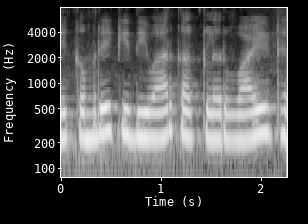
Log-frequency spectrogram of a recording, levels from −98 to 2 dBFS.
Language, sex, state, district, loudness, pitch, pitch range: Hindi, female, Jharkhand, Garhwa, -13 LUFS, 230 Hz, 220-245 Hz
